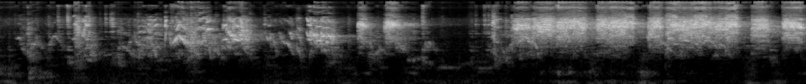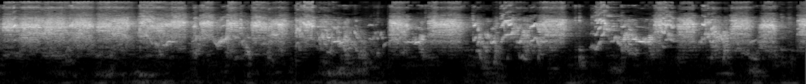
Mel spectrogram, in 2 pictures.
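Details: Pet budgerigars, a breeding pair, producing a steady raspy high warble, nearly unbroken after a brief pause near the start.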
